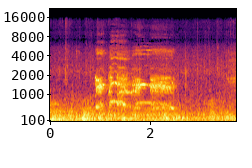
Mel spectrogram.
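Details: A big local rooster crows in a friend's yard in Gosaba, India, on a rainy afternoon: a hoarse multi-part call over heavy low rumbling from rain and thunder.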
